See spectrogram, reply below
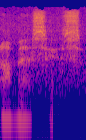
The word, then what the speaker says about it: Rameses: in the land of Rameses or Ramses, depending on where you're from and how it's pronounced, as Pharaoh had ordered.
